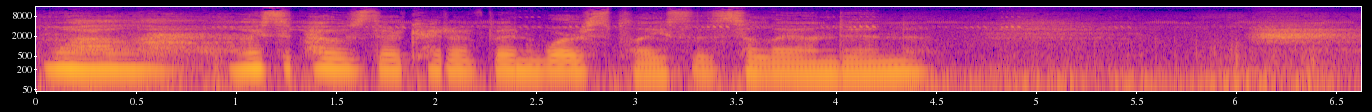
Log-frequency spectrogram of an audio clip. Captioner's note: sigh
